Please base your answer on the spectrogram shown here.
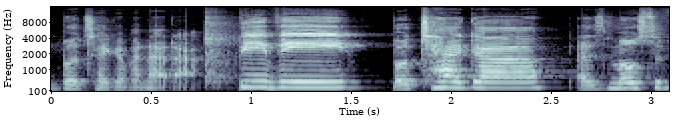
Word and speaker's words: Bottega Veneta: the US pronounce it, but it is technically pronounced Bayga Veneta. It's an Italian brand. Give an ode to our Italian friends. My husband is half Italian. It's Bautga Veneta.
